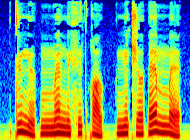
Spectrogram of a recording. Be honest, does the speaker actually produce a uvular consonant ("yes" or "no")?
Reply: yes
